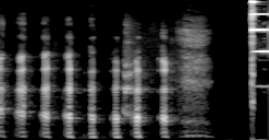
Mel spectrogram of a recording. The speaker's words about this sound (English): Reagan, you may ring the bell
